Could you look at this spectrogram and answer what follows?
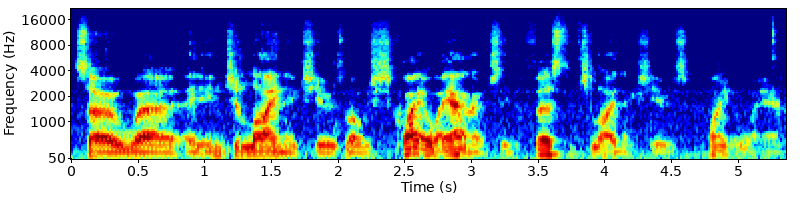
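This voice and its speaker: A man co-hosting a casual keyboard podcast, losing his voice and talking in halting bits full of fillers. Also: fairly low pitch, steady tone, a bit bright, a little hiss or hum. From United Kingdom. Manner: halting, many fillers and restarts. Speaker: podcast co-host. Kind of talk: casual chat about keyboards.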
